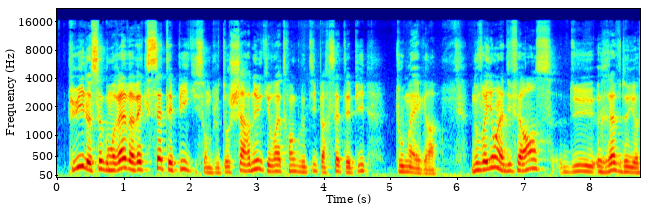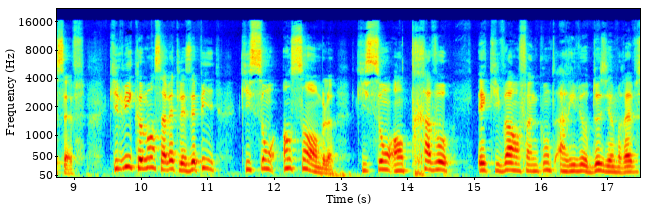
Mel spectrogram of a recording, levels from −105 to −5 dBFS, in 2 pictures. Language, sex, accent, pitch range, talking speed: French, male, French, 115-170 Hz, 180 wpm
